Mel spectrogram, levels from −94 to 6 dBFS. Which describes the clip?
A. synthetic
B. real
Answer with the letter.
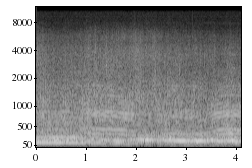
A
